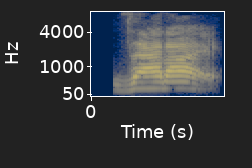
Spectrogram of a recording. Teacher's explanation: So that I blends together. So you might say that I, but you don't need to separate it.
